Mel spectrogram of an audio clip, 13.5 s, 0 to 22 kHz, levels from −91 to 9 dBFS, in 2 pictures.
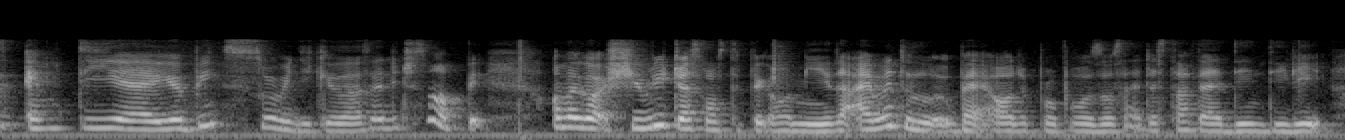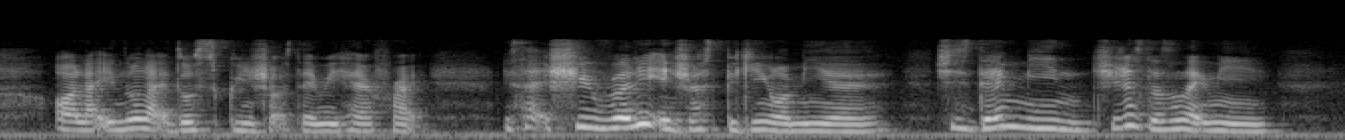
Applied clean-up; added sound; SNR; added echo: none; none; none; none.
